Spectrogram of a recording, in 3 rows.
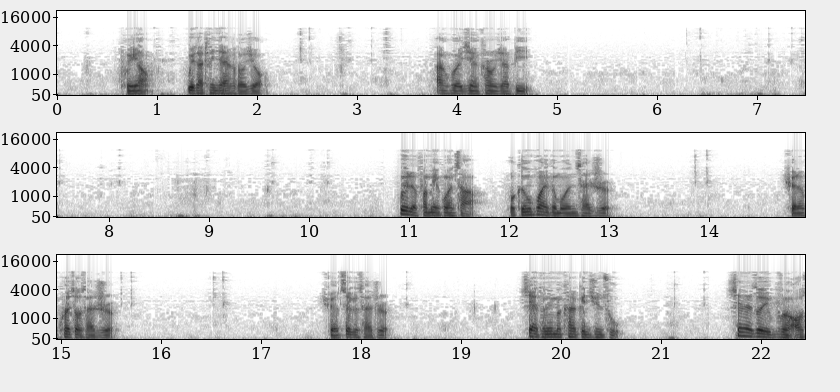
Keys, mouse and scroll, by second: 0.7-2.5 middle drag, 2.5 click, 3.0-4.7 shift+middle drag, 4.7 ctrl+b, 6.7-7.2 scroll down 2, 7.2-8.8 shift+middle drag, 8.8 Tab, 9.0-9.7 scroll up 2, 9.7-10.8 shift+middle drag, 13.9-16.9 drag, 18.5-20.9 middle drag, 20.9-21.2 scroll up 1, 21.2-22.4 shift+middle drag.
